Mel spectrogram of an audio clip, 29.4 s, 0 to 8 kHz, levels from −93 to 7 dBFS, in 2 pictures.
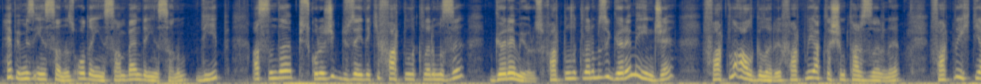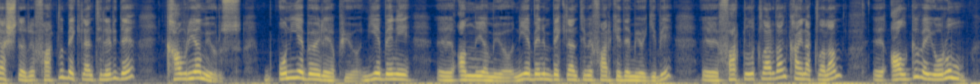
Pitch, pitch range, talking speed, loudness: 175 Hz, 150-200 Hz, 100 wpm, -13 LUFS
